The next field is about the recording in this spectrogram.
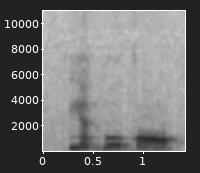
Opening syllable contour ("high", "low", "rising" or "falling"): low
